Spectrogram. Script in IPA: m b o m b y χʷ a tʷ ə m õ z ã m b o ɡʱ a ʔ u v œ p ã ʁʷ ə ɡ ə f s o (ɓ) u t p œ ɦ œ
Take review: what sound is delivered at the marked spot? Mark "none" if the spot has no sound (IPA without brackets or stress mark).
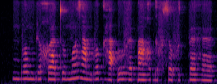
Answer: f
